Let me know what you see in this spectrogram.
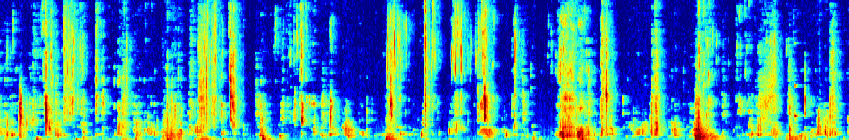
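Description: Faint mouth sounds of a person eating rice and egg curry by hand: wet chewing and lip smacks with soft squishes of fingers mixing rice on the plate, coming as a string of short, irregular smacks and clicks.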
